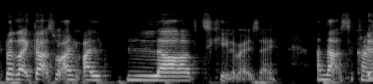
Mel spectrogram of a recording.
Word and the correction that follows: Tequila Rose: Did I say that wrong? Is it tequila rose? – I'd say tequila rose.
